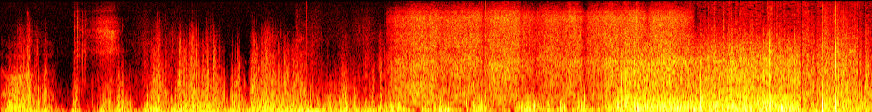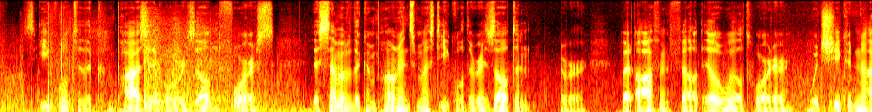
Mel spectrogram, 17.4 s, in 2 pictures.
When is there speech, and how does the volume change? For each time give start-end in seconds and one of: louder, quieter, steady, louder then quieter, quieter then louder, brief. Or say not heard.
9.0-17.4 steady.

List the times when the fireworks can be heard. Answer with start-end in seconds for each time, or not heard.
6.0-11.3.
